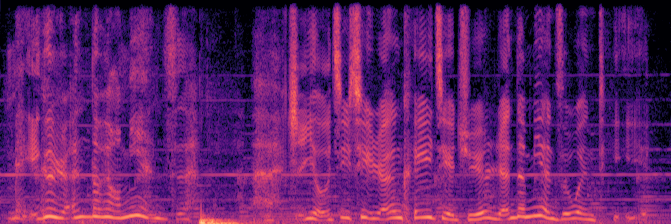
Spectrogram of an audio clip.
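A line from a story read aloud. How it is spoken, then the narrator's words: Sighing with emotion. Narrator (Chinese): 伤脑筋博士感叹的说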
